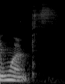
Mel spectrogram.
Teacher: you close off the M with the P, and then you can transition into the theta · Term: voiceless stop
